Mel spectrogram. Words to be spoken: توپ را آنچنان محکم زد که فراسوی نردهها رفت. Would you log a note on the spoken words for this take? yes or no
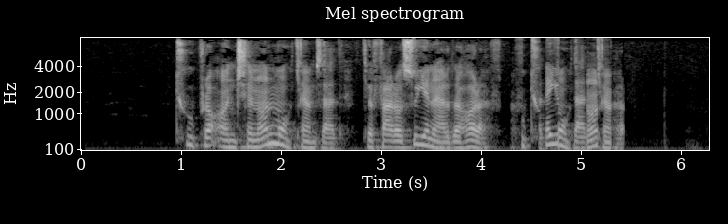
yes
